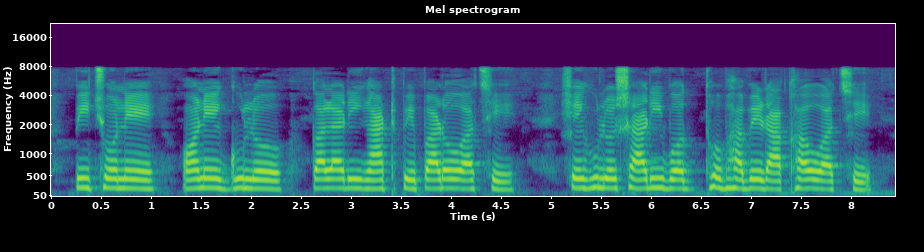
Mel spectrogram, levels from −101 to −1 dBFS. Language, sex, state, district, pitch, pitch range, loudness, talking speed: Bengali, male, West Bengal, Kolkata, 205 Hz, 195-215 Hz, -18 LUFS, 80 wpm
